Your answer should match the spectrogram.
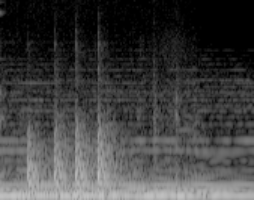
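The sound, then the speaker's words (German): Several firm knocks on the door of an attic apartment on Eichendorfstraße in Halle, very early in the morning: a quick run of four followed by two more after a short pause, fairly loud over a steady low hum. “da klopft es an die Tür einer Dachgeschosswohnung in der Eichendorfstraße in Halle.”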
